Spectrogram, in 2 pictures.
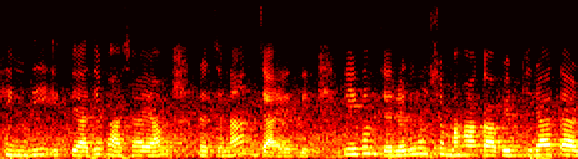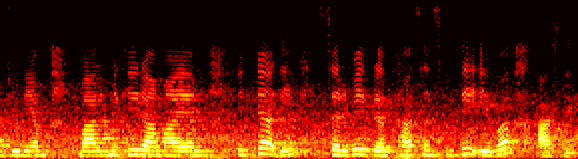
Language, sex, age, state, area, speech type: Sanskrit, female, 18-30, Tripura, rural, spontaneous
